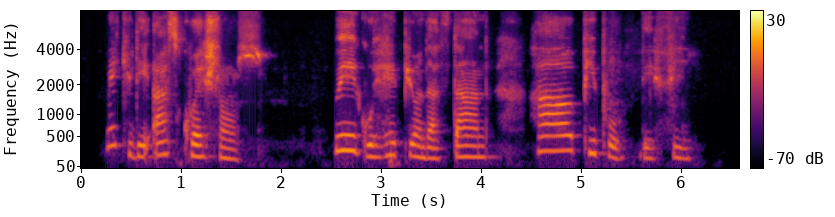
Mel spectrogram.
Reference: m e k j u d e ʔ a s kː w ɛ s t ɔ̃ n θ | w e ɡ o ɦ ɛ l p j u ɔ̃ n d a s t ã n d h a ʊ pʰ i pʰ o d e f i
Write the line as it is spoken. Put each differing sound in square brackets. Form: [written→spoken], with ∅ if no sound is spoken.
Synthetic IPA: m e k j u d e ʔ a s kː w ɛ s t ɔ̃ n [θ→s] | w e ɡ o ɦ ɛ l p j u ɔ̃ n d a s t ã n d h a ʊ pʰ i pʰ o d e f i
